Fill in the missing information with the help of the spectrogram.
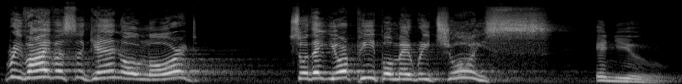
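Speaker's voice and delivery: high, loud pleading cry, slowing at the end; psalmist's cry. Acted. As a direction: cry out to the Lord for revival. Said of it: "He cries out".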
